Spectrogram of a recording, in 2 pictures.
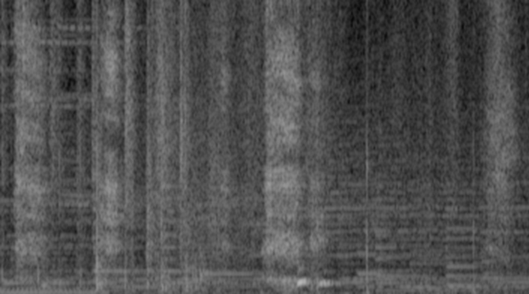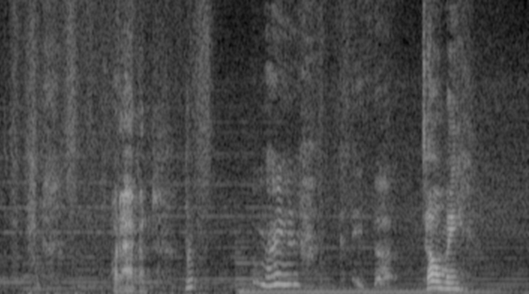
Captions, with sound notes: (sobbing) - What happened? - Ryan, I thought-- - Tell me.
